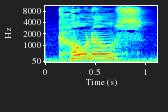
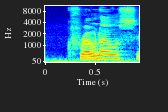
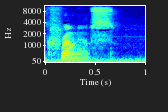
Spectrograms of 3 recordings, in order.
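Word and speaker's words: Qo'noS: Konos, but it's pronounced like Kronos. It's spelled Q-O-N-O, capital S. – Kronos. – It's pronounced Kronos.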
